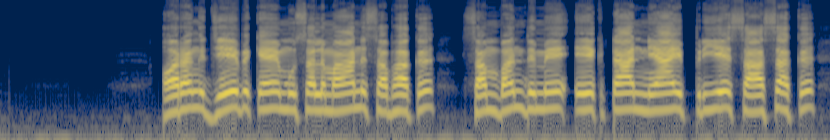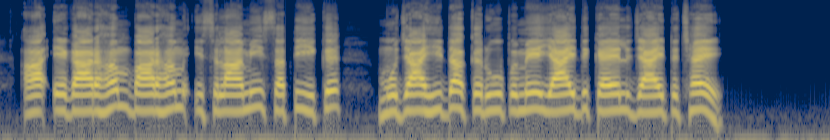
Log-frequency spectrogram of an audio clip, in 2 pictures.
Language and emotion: Maithili, neutral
